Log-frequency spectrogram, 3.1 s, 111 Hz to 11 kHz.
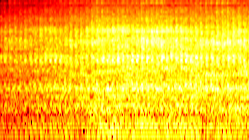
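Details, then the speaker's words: Honda PCX160 scooter engine at 126,434 km idling then revved, hard rapid metallic knock about four per second that follows acceleration; not the CVT pulley, diagnosed as connecting rod knock before engine overhaul. "Sumasabay sa acceleration. Hindi po yan sa panggilid ha. Kasi iba 'yung tunog ng panggilid kapag once na sira ang pulley yan."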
